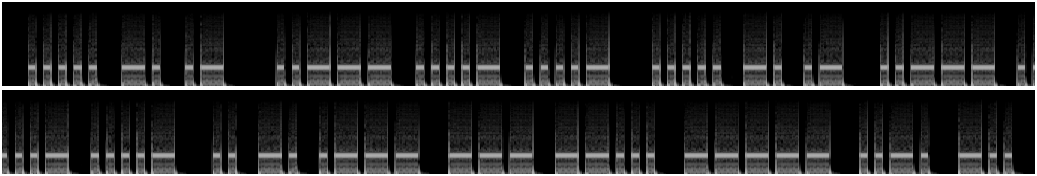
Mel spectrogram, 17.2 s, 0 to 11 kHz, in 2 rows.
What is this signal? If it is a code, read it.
Morse code, heard as a keyed tone, about 19 wpm, 740 Hz, with noise. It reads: 5NA 244 5NA 244 IN JO70FD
